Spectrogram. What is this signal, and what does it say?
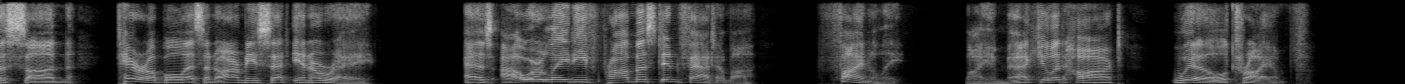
Speech in English. There is no code.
